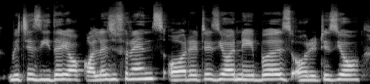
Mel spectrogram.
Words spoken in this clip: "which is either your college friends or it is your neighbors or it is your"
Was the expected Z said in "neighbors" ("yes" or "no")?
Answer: yes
